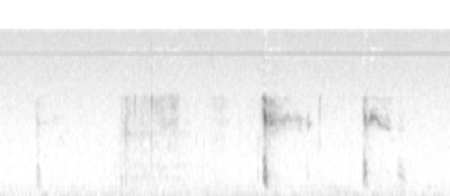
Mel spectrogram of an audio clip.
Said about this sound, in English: One moment, excuse me, I begin to cough. Hold on.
